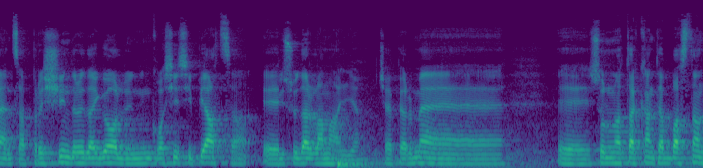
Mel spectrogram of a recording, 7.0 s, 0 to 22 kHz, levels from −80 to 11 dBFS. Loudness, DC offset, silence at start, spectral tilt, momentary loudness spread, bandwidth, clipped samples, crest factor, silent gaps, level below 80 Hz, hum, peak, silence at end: -27 LUFS; under 0.1%; 0 s; -5 dB/octave; 10 LU; 16 kHz; under 0.1%; 20 dB; none; -54 dBFS; none; -8 dBFS; 0 s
